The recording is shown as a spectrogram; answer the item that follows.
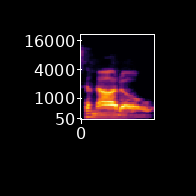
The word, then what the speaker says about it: Renato: And so it's spelled like Renato, R-E, but it's Renato.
